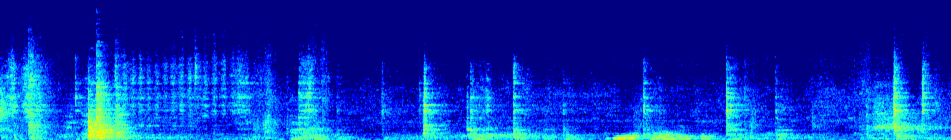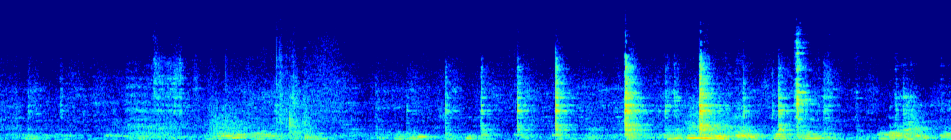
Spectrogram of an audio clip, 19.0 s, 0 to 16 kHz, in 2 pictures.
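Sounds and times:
utensil clinking and scraping pan: 8.6 - 19.0.

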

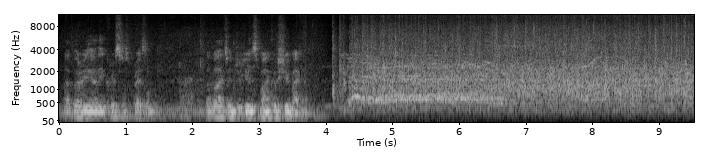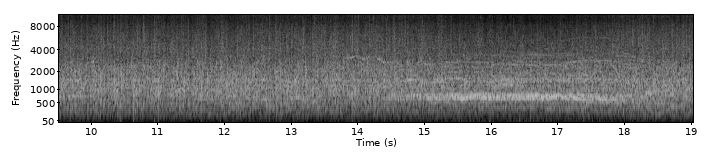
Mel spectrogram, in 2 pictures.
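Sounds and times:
crowd applauding: 4.1 - 19.0.

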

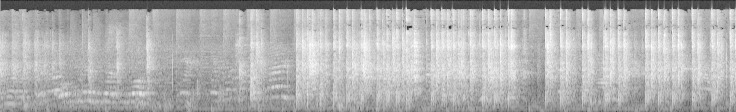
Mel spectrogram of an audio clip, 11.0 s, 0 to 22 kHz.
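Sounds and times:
airsoft guns firing full auto: 3.8 - 11.0.

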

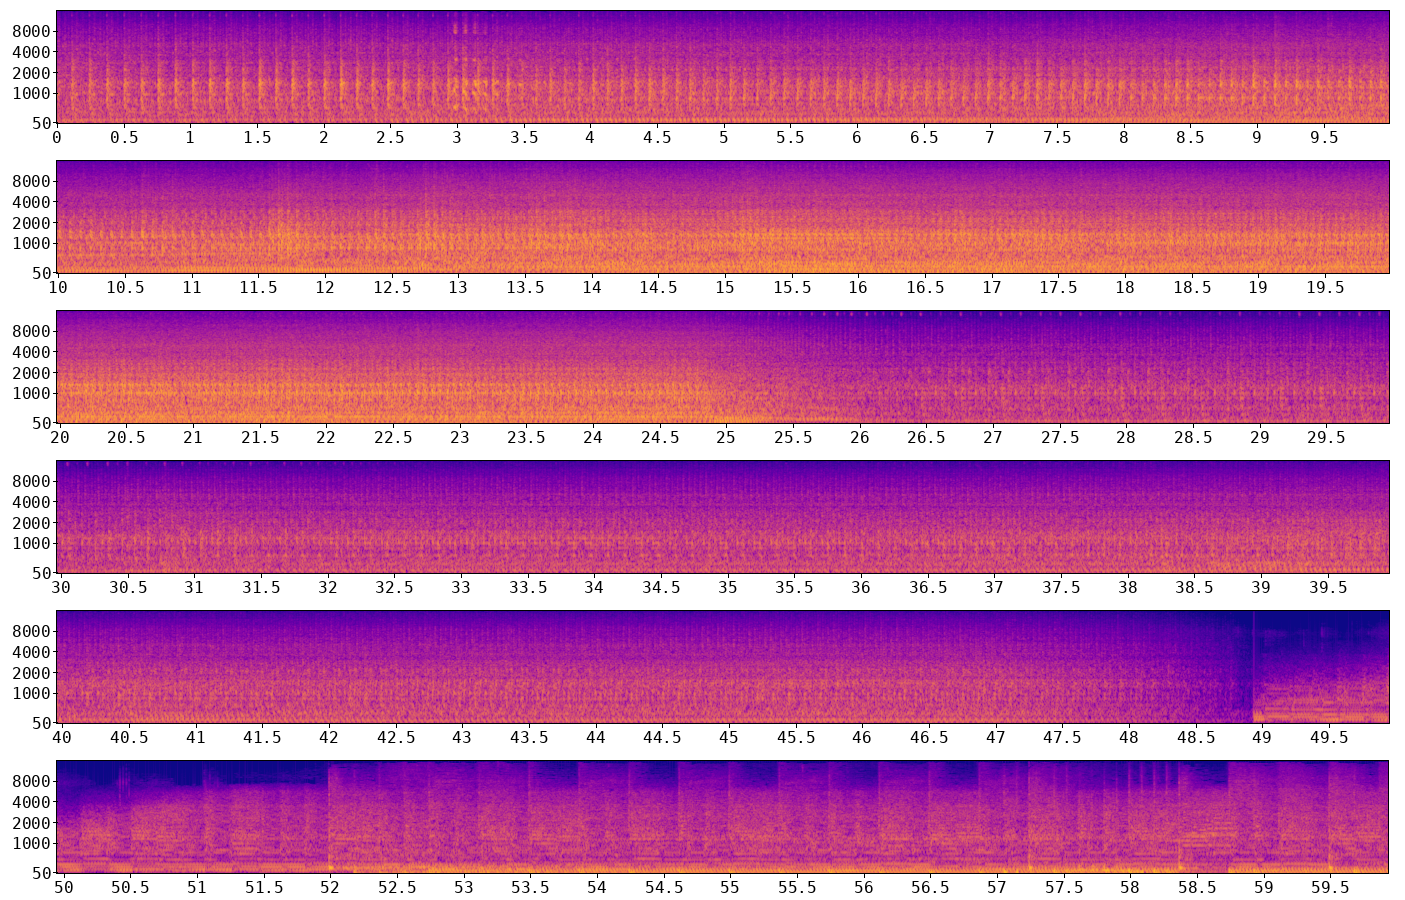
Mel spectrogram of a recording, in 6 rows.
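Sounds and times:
boat engine running: 0.0 - 33.6.

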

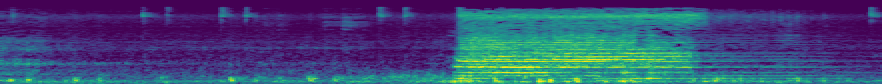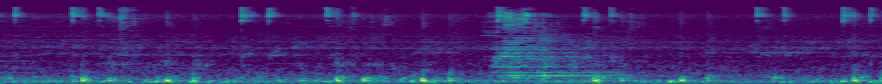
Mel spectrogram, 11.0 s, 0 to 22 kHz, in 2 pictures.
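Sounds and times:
train wheels clattering on rails: 0.0 - 11.0
locomotive air horn blast: 2.8 - 5.4, 8.6 - 9.2.

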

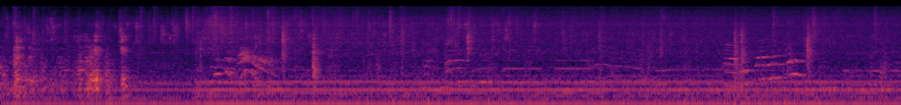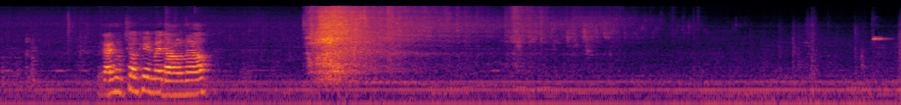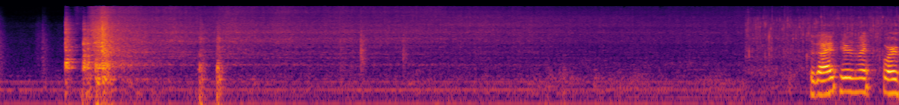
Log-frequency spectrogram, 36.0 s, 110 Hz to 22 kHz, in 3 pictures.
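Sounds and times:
hot oil sizzling hiss: 16.0 - 20.7, 25.1 - 36.0.

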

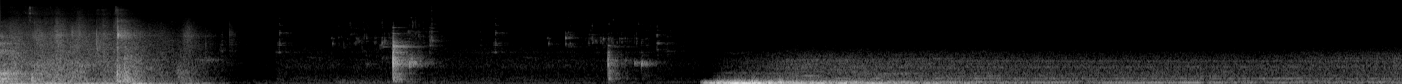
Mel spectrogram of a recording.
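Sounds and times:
whisky pouring into glass: 3.3 - 6.9
deep low rumble: 7.0 - 14.0.

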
